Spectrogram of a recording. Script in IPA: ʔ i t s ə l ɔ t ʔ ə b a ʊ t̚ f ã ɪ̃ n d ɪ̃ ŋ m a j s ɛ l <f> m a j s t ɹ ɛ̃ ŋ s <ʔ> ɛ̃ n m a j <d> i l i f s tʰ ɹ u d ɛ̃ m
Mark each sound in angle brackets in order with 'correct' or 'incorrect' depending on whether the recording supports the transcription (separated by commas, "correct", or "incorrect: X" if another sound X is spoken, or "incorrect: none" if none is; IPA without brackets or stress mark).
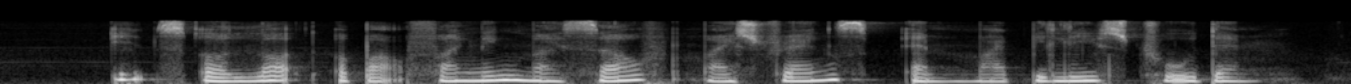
correct, correct, incorrect: b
